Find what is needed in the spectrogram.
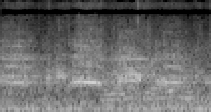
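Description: Domestic geese honking, several overlapping calls, the loudest a little under a second in.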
